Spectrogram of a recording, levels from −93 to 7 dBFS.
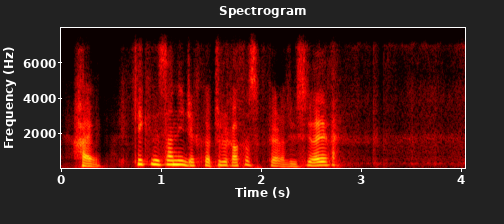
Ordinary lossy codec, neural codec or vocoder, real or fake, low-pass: Opus, 24 kbps; codec, 16 kHz in and 24 kHz out, 0.4 kbps, LongCat-Audio-Codec, four codebook decoder; fake; 7.2 kHz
